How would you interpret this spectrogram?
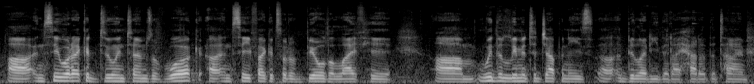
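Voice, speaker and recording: A man in his late twenties from Australia, talking casually to camera in a relaxed, rambling way with many fillers and restarts. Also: medium pitch, slight background noise. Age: late 20s. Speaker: vlogger.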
